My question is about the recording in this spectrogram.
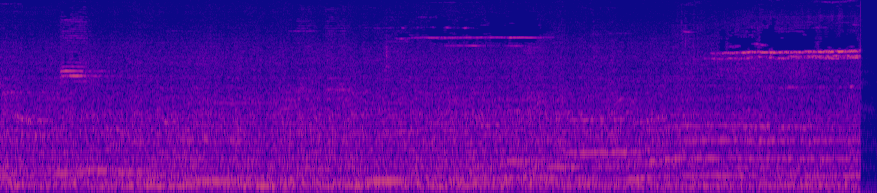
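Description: Traffic ambience: a steady drone of road noise with engine tones that shift up and down in pitch.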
